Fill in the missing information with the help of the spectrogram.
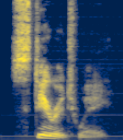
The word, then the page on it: steerageway: American English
